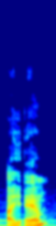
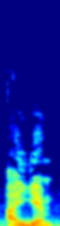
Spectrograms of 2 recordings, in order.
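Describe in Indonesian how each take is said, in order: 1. Kedua kata dipisah tanpa bunyi peluncur. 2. Bunyi peluncur seperti y menyambung kedua kata.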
